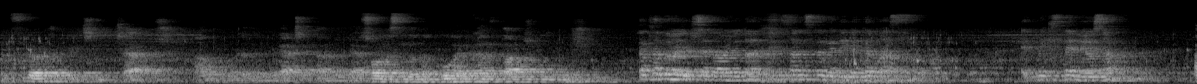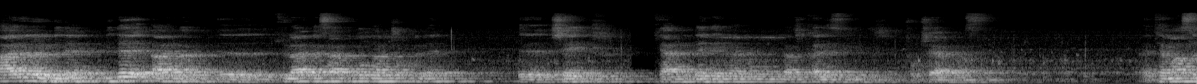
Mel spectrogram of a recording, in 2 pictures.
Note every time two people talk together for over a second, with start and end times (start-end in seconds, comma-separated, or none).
none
